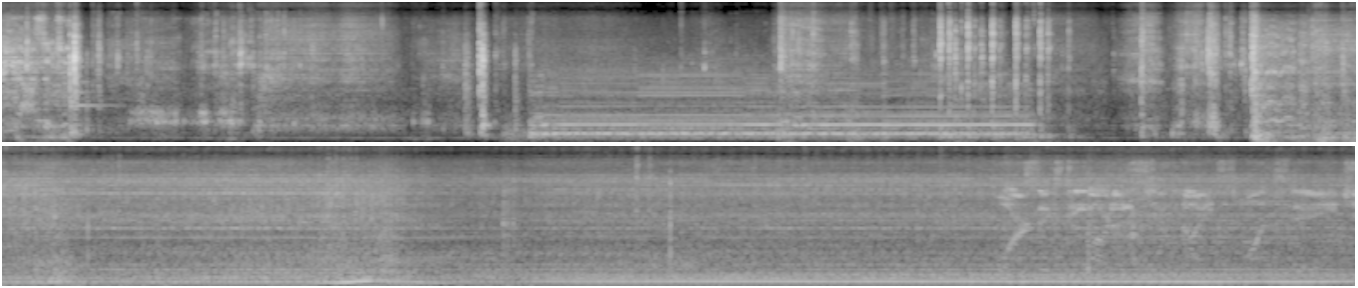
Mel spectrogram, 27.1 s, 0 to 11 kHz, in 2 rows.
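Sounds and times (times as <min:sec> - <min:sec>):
car engine starting and idling: 0:05.0 - 0:10.5, 0:12.5 - 0:27.0.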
